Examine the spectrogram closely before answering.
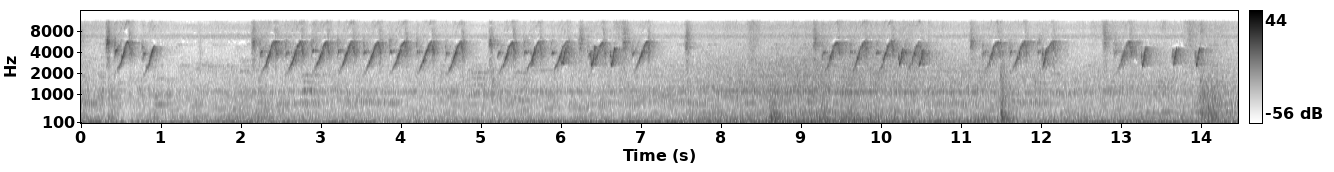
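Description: Tropical birdsong in Sri Lanka rings out in repeated bursts of quick, high chirping notes over a steady low rumble of ambient background noise with no talking.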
